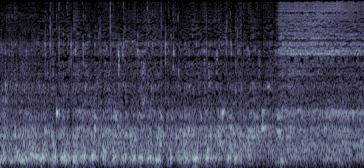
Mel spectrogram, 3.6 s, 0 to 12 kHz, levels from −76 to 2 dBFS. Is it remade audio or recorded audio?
recorded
